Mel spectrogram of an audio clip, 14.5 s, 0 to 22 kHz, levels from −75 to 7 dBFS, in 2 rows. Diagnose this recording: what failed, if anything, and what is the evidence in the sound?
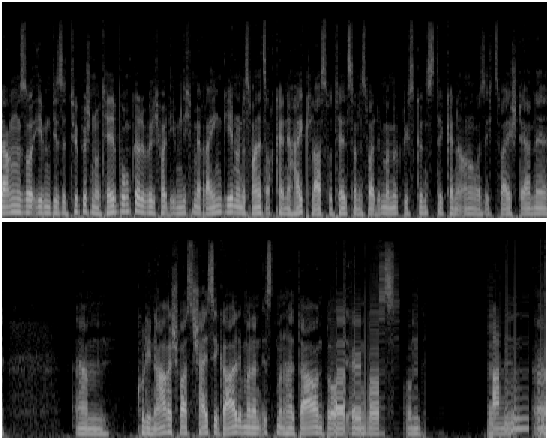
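From 11.59 s to the end, the speech becomes a rigid, metallic buzz near 94 Hz. It is robotic sound from repeated short buffers, likely a driver or buffer starvation. A chunk of about 11 ms repeats for most of the stretch, skipping real audio.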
